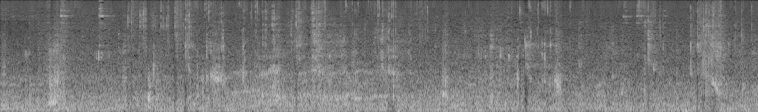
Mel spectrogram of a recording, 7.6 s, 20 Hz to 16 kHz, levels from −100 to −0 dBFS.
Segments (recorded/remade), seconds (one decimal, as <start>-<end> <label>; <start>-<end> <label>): 0.0-2.8 remade; 2.8-3.7 recorded; 3.7-6.7 remade; 6.7-7.6 recorded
